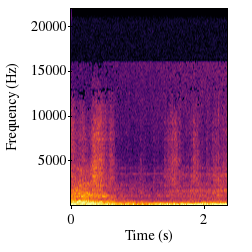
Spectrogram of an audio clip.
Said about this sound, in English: it doesn't have an engine in it, so don't give it an engine sound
